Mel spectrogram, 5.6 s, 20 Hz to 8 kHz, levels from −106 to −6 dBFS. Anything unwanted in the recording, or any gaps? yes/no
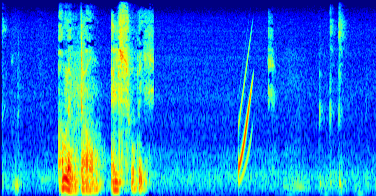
yes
